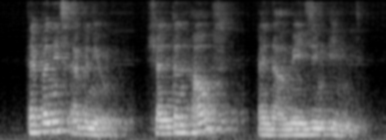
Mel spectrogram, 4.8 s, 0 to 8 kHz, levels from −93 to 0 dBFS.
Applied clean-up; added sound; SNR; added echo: neural separator model SepFormer DNS4.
